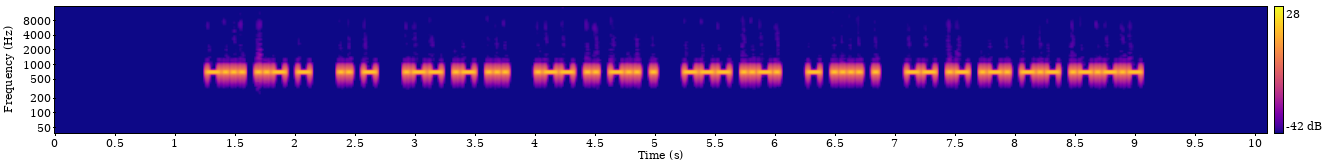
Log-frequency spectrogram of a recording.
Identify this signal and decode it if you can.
Morse code, heard as a keyed tone, about 34 wpm, 700 Hz. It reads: BUT IT WAS WIDE OF THE MARK.
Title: Sentences from Top 1000 Words - Review Part 6 - 35wpm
